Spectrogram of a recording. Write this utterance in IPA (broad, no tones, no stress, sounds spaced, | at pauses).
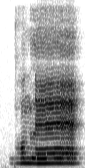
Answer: ɡʱ ɔ n l ɛː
